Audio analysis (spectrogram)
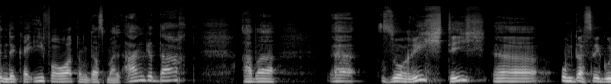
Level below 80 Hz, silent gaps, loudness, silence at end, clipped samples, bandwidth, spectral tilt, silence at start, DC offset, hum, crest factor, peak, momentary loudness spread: -66 dBFS; none; -25 LUFS; 0 s; under 0.1%; 16.5 kHz; -6.5 dB/octave; 0 s; under 0.1%; none; 16 dB; -8 dBFS; 8 LU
